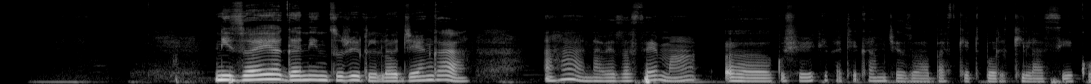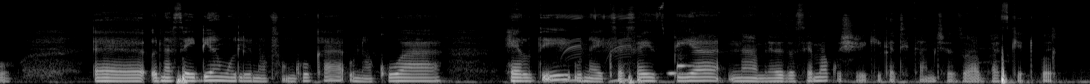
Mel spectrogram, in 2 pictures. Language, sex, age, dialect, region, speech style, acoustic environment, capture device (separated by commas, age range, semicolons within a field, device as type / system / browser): Swahili, female, 18-24, Kenya - Nairobi Sheng-influenced, Kenya, relaxed, appliances, mobile / Linux / Chrome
